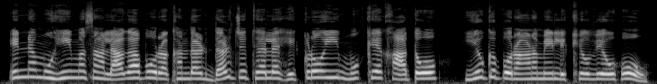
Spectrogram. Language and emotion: Sindhi, neutral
